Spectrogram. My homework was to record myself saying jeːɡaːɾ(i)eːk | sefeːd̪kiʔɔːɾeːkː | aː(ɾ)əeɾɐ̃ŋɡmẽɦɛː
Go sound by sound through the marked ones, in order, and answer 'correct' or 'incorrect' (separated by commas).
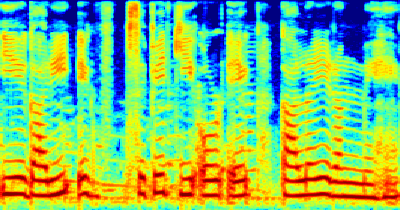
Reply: correct, incorrect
